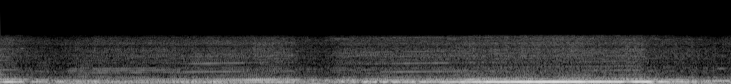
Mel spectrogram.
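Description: Mk2 Ford Escort's 2.0-litre Pinto four-cylinder on 45 carburettors running hard on track, heard from inside the stripped cabin. The engine note dips briefly near the start and again about three seconds in, then builds to its loudest from about four and a half to six and a half seconds before falling away near the end.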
